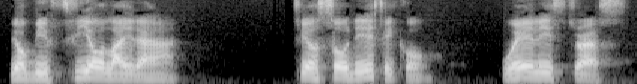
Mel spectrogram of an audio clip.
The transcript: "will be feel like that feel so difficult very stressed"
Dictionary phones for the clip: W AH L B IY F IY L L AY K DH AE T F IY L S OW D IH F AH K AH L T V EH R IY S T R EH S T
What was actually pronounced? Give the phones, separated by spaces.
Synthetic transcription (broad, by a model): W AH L B IY F IY L L AY K DH AE T F IY L S OW D IH F AH K AH L T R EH L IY S T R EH S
